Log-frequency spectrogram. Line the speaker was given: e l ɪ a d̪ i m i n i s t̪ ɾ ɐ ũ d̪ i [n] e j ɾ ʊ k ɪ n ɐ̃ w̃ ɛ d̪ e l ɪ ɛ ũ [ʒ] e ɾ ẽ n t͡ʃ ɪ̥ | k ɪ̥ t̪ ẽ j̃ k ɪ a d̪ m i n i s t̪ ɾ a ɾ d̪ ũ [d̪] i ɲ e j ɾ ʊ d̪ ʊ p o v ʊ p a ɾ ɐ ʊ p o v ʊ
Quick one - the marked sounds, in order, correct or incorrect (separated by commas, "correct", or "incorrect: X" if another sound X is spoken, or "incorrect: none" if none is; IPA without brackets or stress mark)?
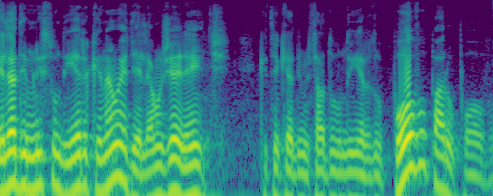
incorrect: ɲ, correct, correct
